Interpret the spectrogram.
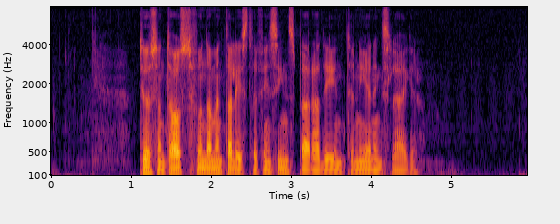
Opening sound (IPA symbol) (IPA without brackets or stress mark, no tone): t̪ʰ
